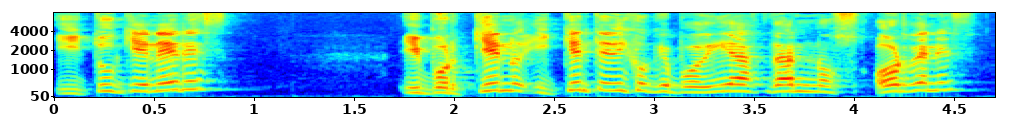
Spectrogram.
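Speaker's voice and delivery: half-acted annoyance at the stranger giving orders; indignant worker's challenge. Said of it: "empiece a dar órdenes".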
